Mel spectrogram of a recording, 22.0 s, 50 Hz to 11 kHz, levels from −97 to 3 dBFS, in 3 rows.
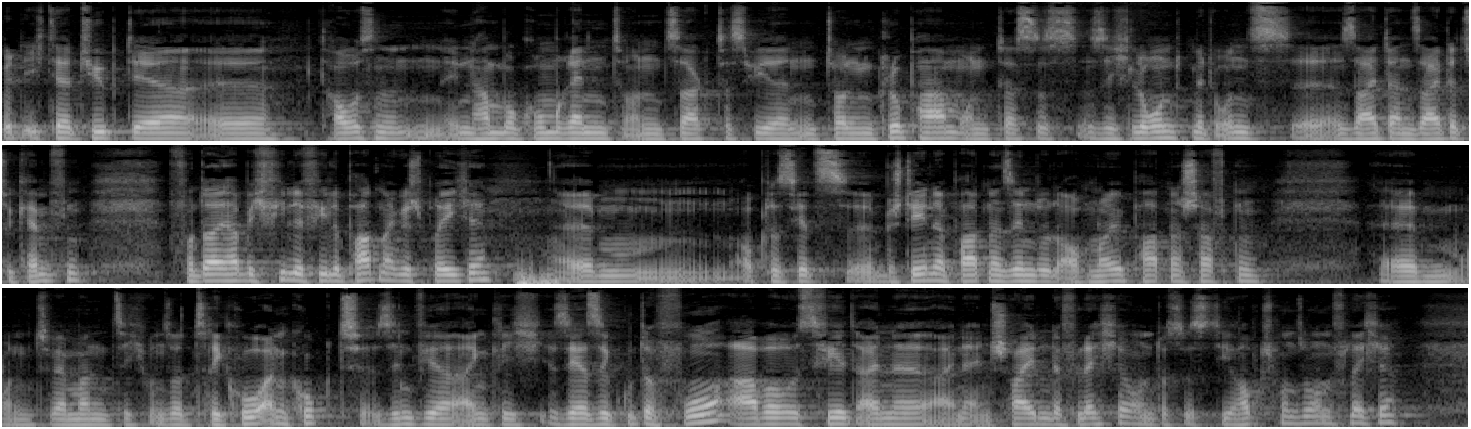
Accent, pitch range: German, 125-140 Hz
